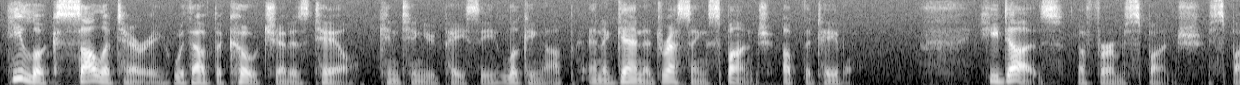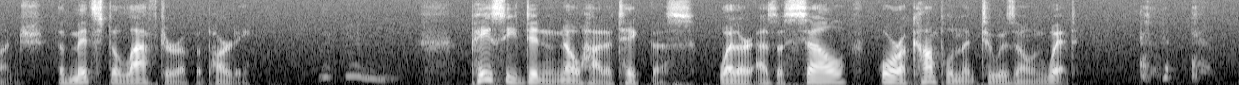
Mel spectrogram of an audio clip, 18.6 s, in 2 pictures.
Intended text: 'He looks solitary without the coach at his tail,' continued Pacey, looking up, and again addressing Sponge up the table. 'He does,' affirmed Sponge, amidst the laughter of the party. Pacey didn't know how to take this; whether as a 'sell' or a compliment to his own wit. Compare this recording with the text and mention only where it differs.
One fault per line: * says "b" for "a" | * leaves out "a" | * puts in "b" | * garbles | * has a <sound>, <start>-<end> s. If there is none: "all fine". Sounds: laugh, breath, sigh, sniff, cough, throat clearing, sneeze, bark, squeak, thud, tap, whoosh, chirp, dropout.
* puts in "Sponge"
* has a throat clearing, 11.7-12.3 s
* has a laugh, 17.8-18.4 s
